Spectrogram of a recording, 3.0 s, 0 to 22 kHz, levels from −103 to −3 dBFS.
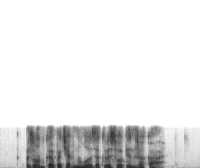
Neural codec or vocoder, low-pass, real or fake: codec, 16 kHz, 2 kbps, X-Codec, HuBERT features, trained on general audio; 5.4 kHz; fake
